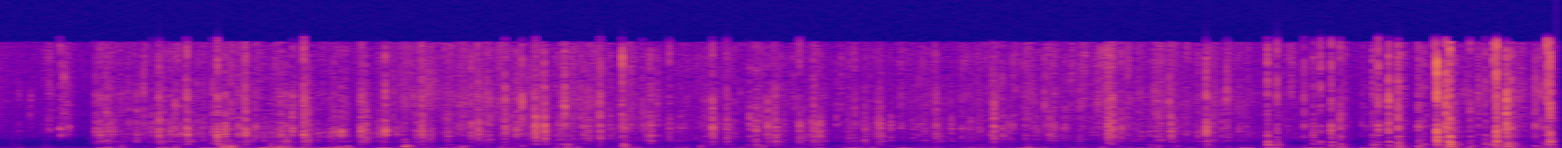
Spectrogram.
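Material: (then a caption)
Plastic. A tall, hollow black plastic drinking bottle with a screw cap is held in one hand and tapped along its side with the fingertips and nails of the other hand. Rapid, uneven dry taps and crinkly clicks continue throughout, with soft hollow thumps under bright nail ticks. Each hit dies away almost at once.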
